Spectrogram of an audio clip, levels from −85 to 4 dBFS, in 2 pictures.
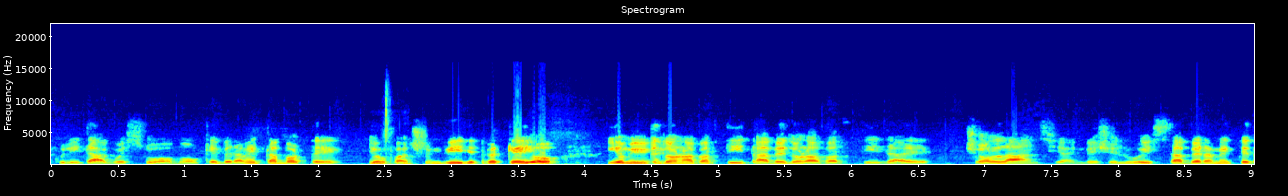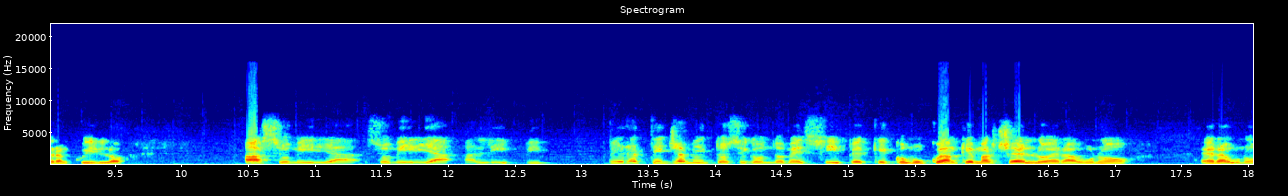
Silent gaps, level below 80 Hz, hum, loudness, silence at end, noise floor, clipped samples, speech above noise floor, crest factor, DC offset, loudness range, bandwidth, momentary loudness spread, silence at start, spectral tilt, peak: none; -48 dBFS; none; -19 LUFS; 0 s; -53 dBFS; under 0.1%; 34 dB; 16 dB; under 0.1%; 7 LU; 12.5 kHz; 14 LU; 0.05 s; -4.5 dB/octave; -4 dBFS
